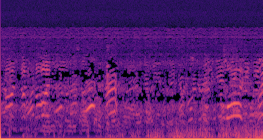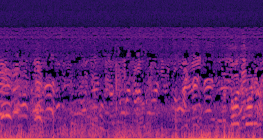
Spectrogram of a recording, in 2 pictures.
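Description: Young players call out to each other across an open field in the distance.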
